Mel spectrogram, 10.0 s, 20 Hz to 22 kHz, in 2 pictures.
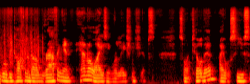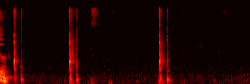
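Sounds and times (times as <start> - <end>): computer mouse clicking: 6.4 - 6.6, 8.1 - 8.5.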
